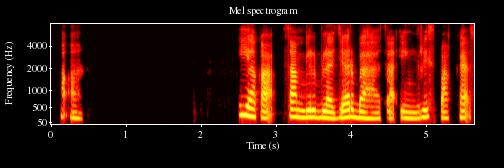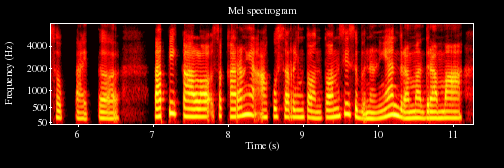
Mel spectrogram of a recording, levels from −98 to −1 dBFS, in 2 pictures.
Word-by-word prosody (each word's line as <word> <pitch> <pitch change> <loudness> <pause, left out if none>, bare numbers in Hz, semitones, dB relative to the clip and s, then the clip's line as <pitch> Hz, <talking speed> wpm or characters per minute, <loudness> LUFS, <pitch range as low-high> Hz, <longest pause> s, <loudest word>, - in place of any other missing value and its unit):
Heeh. 185 -1 -6 2.1
Iya 270 -4 +6
Kak, 225 - -1
sambil 215 -2 +3
belajar 200 +2 +2
bahasa 180 -3 -1
Inggris 190 +4 -2
pakai 185 +3 -4
subtitle. 185 -2 -5 0.4
Tapi 245 +8 +2
kalau 230 -2 +4
sekarang 245 +1 0
yang 275 - -4
aku 230 +2 -3
sering 220 -1 -3
tonton 215 +4 -1
sih 315 - +1
sebenarnya 200 - -1
drama-drama, 190 -2 +1
205 Hz, 100 wpm, -25 LUFS, 190-230 Hz, 2.1 s, Iya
